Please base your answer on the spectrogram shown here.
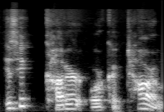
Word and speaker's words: Qatar: is it cutter or Qatar? Like they're confusing me on TV and I said it's Qatar. I said only silly people who follow others say cutter. It's Qatar cuz the country's name is Qatar.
